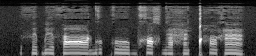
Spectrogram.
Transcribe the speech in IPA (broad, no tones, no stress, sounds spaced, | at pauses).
θ ɪ ɓ ɪː θ ɑː ɡ ʊ k ʊː b x ʌ χ ɡ æ h æ̃ ǃʰ ɑ̃ x æ̃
